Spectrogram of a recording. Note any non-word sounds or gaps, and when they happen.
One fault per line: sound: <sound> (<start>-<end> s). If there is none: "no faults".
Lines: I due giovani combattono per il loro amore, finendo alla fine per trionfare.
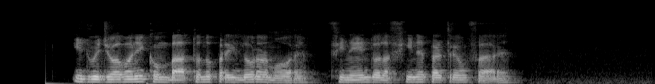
no faults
